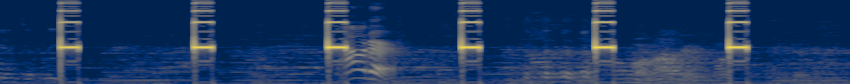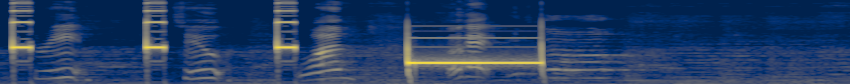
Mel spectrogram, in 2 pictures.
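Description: Workout timer counting down: nine short high beeps one second apart, then one long lower beep about a second long that marks the start of the workout.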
